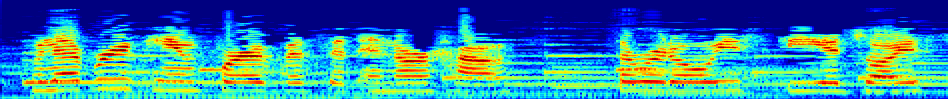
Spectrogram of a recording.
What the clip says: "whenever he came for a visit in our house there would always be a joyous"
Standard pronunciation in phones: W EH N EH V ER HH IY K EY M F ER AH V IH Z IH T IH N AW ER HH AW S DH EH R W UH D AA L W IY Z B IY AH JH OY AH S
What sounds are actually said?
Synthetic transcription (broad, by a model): W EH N EH V ER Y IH K EY M F ER AH V IH Z IH T IH N AW ER HH AW S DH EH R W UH D AA L W IY Z B IY AH JH OY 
